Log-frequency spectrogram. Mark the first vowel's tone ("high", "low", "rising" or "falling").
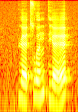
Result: low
